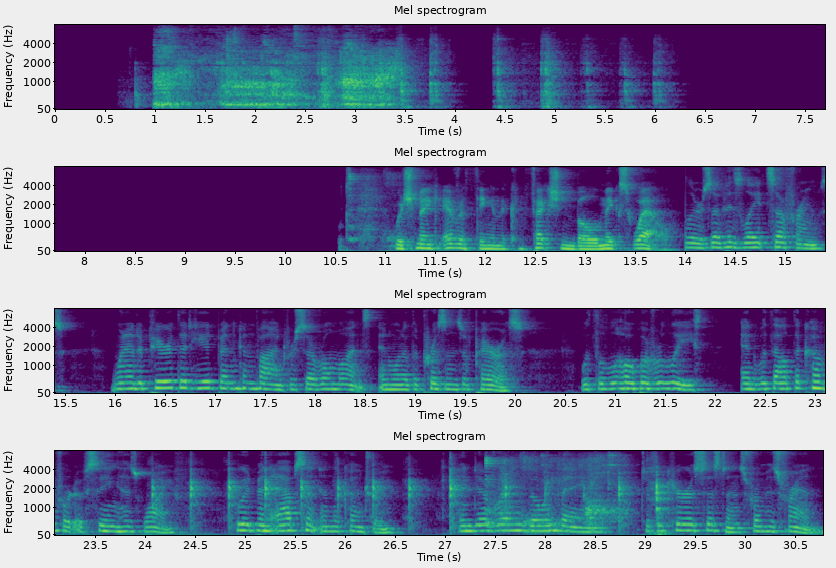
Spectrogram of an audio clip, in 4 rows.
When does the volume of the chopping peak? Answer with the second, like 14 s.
29 s.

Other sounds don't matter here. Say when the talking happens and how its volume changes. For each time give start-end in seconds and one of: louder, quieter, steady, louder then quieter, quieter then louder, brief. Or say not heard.
10.5-30.7 steady.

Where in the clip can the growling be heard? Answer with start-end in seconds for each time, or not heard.
0.9-3.5, 10.6-11.3, 27.4-28.9.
